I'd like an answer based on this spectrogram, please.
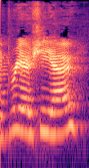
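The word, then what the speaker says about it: Briogeo: but this is a hair sample so by Brio Gio that's how you say it pronounce it and it's a deep conditioning mask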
